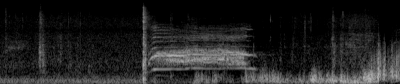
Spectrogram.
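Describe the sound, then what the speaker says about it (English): A mother duck outdoors lets out one loud, drawn-out nasal honk lasting about a second, close by, followed by rustling and faint background noise. "Here's Mama Duck."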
